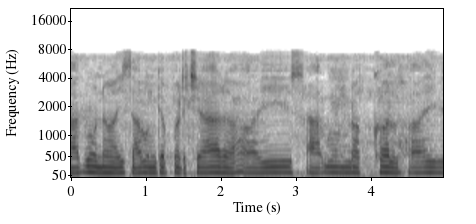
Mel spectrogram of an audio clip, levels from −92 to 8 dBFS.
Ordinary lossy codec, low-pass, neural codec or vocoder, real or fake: none; none; codec, 16 kHz, 4 kbps, X-Codec, WavLM features, trained on Multilingual LibriSpeech; fake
